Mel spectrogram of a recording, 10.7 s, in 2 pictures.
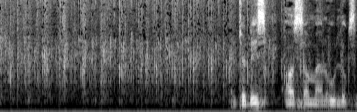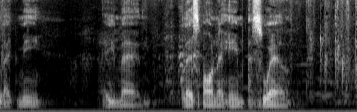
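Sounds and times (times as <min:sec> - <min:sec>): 
audience clapping: 0:00.0 - 0:05.5, 0:09.6 - 0:10.7
speech: 0:03.5 - 0:06.0, 0:06.9 - 0:09.8
laughter: 0:06.9 - 0:09.0.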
